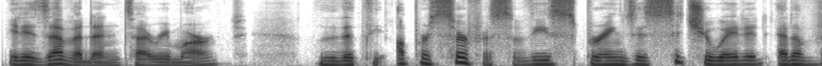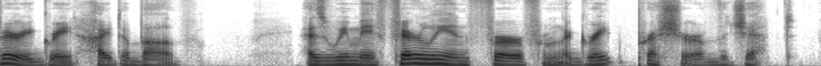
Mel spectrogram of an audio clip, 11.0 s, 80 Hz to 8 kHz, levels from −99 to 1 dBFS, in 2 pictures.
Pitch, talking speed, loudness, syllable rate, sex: 120 Hz, 170 wpm, -21 LUFS, 5.2 syllables/s, male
